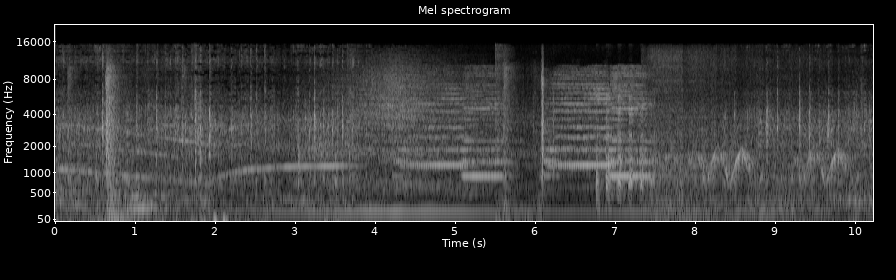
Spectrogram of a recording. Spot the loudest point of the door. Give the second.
1 s.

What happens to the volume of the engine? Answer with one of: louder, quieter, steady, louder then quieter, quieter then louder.
louder then quieter.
